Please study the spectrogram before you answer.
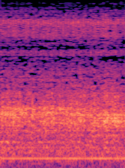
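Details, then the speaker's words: Toyota Calya at idle: steady harsh whirring with a constant high whine in the engine bay. The noise seemed loud near the alternator. "Kalian Dengar suara kasar di area mesin the landscape kita dengar suaranya Suaranya sangat besar sekali ini ya"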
